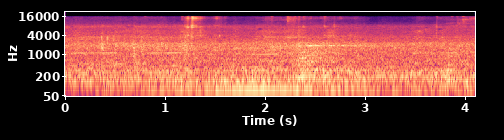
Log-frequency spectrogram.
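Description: Low rumble of a motor vehicle engine nearby, swelling about halfway through, with faint short high beeps.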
